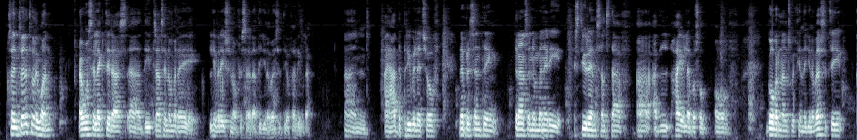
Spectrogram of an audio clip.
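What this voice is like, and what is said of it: Mixed Spanish and Scottish accent. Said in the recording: “I've got this fucking mix between Spanish and Scottish that nobody understands”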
